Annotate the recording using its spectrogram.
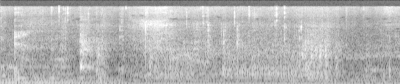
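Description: Near quiet: faint room sound with a few soft clicks.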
